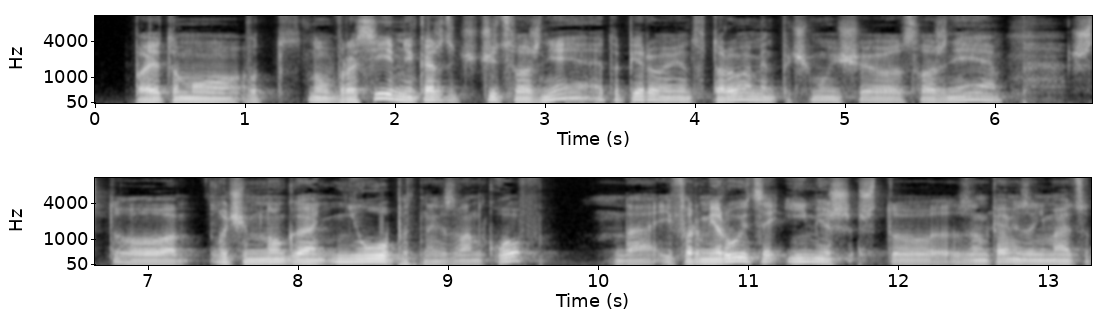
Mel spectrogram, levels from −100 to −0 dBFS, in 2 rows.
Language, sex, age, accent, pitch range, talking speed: Russian, male, 20-39, native, 100-120 Hz, 125 wpm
